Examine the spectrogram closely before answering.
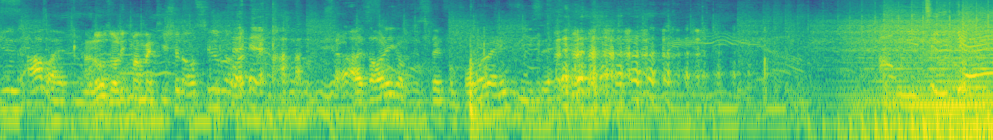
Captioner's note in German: lachen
